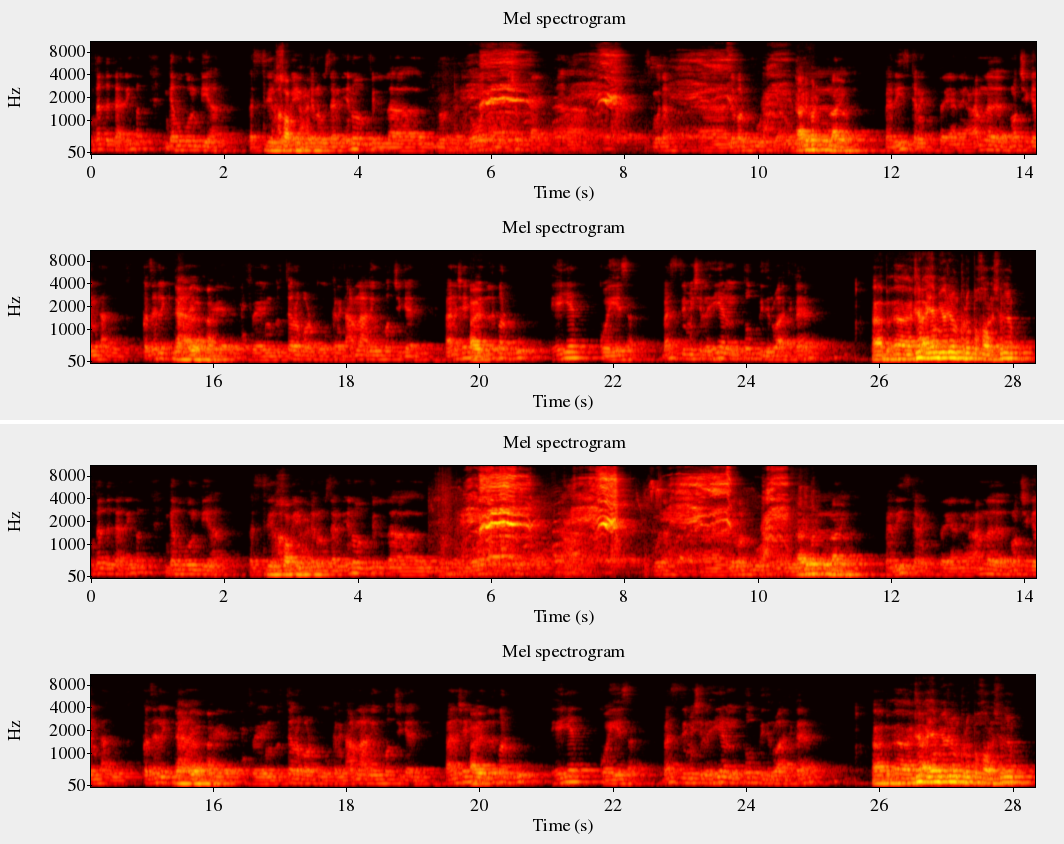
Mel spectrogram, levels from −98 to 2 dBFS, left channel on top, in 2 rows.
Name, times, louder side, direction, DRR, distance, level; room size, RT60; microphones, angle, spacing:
voice 1, 0.0-1.9 2.4-8.7 9.1-11.5 11.9-14.6 15.0-19.1 19.5-20.7 21.1-21.5 21.8-22.3 22.7-25.0, left 1 dB, 80° left, 2 dB, 1.3 m, -47 dB
voice 2, 2.6-3.4 10.6-11.4 15.4-16.1 19.9-20.1 25.9-28.0, left 1 dB, 35° left, 8 dB, 0.6 m, -33 dB
Livestock farm animals working animals, 5.3-6.7 7.0-8.0 8.3-9.6 10.1-10.5, right 12 dB, 80° right, 0.3 m, -34 dB
7.3 x 5.8 x 3.6 m, 1.1 s
head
